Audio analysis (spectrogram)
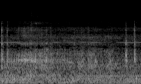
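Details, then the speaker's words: Scooter transmission: steady hum with faint whine and light clicks; suspected bearing or customer's non-original shaft, but opening showed the two gearbox gears cause the noise. "son los dos engranes que parece como Pirinola y el otro es lo que hace ese sonido Yo pensé que era un balero"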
